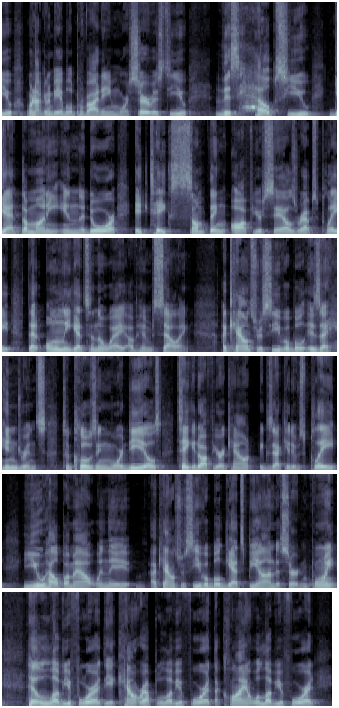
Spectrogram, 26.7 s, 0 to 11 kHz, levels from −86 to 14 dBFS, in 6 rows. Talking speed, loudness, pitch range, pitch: 200 wpm, -18 LUFS, 115-145 Hz, 130 Hz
